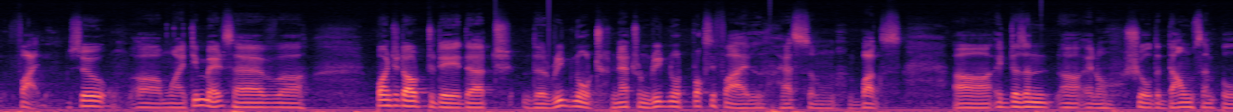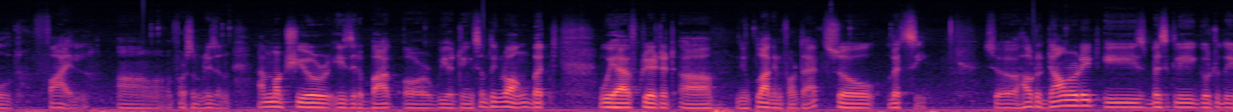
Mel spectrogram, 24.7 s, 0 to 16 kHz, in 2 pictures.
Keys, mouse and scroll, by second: 1.7 click, 13.8 click, 14.6 click, 16.4 click, 18.1 click, 18.5 click, 19.8 click, 20.7 click, 21.2 click, 22.9 click, 24.3 scroll up 2.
